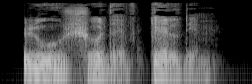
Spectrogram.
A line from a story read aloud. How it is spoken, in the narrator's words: Barak rumbled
